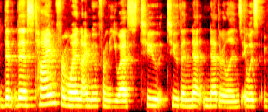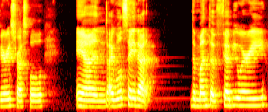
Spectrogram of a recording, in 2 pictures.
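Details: Adult woman who stutters, speaking English live; she reports stuttering more when stressed, insecure or nervous, with jaw and tongue tension; stuttering.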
